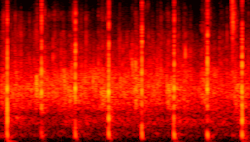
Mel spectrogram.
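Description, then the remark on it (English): A church audience applauds to thank a staff member, a steady, dense wash of clapping with a few sharper claps cutting through at a regular beat about three times a second. Moderately loud, no voices. “I want to ask her to stand just briefly so we can say thanks to her with a round of applause.”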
